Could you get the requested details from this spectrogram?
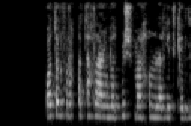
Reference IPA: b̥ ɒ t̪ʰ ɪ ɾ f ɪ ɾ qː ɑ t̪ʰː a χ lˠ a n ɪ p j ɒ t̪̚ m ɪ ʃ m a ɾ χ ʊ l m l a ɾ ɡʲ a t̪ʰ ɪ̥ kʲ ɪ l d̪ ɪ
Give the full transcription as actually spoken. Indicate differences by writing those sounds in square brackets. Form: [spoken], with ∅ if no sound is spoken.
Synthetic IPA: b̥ ɒ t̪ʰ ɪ ɾ f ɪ ɾ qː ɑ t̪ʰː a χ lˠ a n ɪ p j ɒ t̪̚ m ɪ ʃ m a ɾ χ ʊ [∅] m l a ɾ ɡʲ a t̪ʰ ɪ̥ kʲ ɪ l d̪ ɪ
